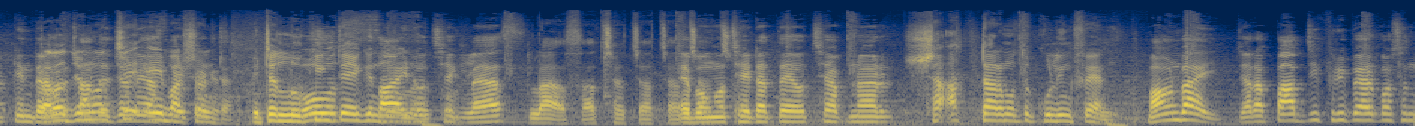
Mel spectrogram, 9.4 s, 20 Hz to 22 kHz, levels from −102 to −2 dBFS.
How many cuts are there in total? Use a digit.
3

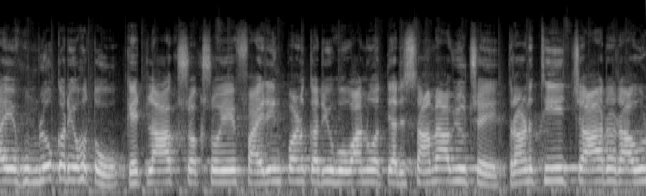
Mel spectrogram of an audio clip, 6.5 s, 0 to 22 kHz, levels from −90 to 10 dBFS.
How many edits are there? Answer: 2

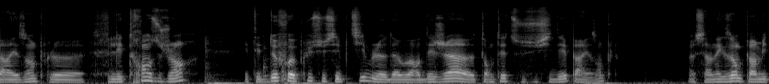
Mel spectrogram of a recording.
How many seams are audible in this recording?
1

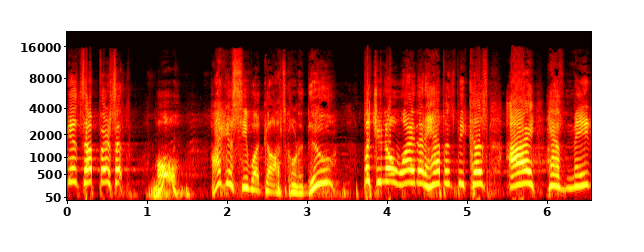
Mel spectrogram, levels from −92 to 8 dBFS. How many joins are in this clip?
1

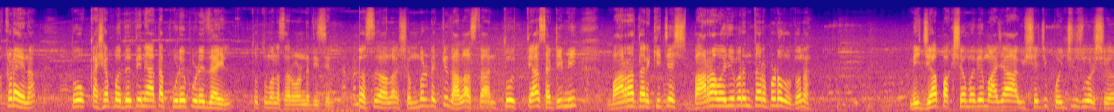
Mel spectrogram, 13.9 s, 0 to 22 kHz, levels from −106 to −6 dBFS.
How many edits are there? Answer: 1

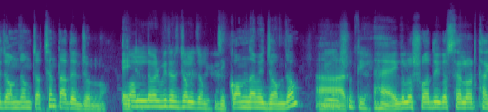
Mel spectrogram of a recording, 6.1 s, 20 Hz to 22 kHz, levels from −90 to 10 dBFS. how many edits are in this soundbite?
0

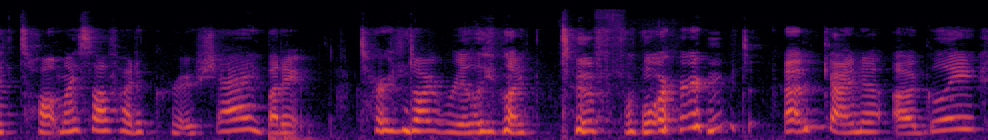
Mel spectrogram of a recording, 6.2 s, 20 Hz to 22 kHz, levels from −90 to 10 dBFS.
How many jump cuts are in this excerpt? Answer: 1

